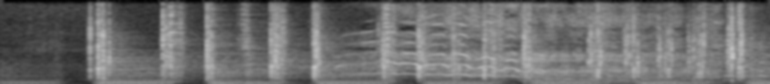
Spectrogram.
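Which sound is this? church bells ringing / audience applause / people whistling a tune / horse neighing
horse neighing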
